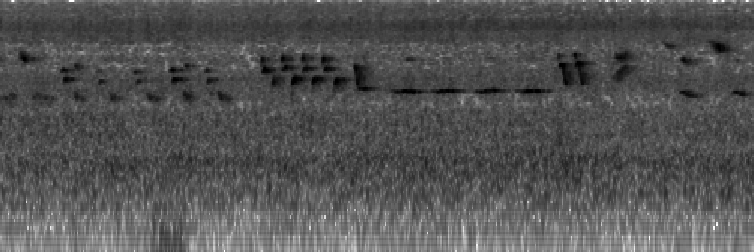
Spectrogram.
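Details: Sooty-headed bulbul lure song used for trapping. High, clipped chirps repeat in loose runs, with a drawn-out flat whistle near the middle, then more chirp clusters. Constant hissing noise behind.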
